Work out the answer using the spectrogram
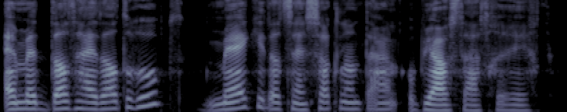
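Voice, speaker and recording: A woman's voice: lowish voice, moderate pace, gravelly, no echo, clean studio sound. A woman hosting an interactive story, narrating casually with a chatty, playful manner and many fillers. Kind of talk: casual storytelling with audience votes.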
